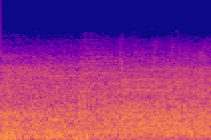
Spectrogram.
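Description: Steady background ambience of a large stone cathedral interior, picked up by a camera microphone: an even rumble and murmur with no distinct events.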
